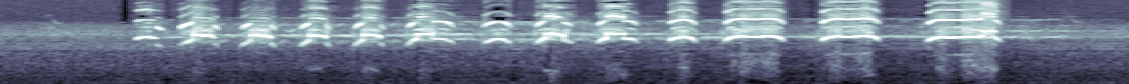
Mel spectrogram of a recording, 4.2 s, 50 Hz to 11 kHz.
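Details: Nesting osprey at Dunrovin Ranch, 26 August 2020, gives a rapid run of about fourteen shrill chirping whistles, starting short and quick, then lengthening into longer, spaced-out notes.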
